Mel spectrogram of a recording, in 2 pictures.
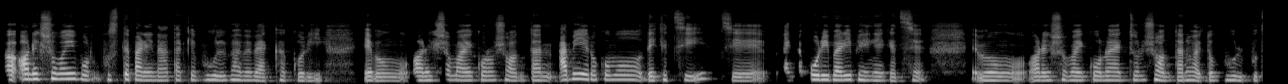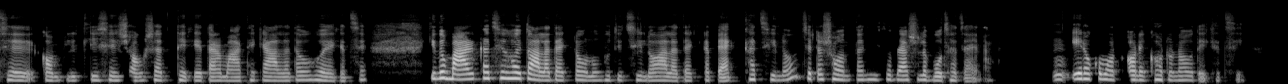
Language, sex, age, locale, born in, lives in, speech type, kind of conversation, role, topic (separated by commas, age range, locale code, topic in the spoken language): Bengali, female, 30-34, bn-BD, Bangladesh, Bangladesh, conversation, podcast, guest, তোমার ভাষায় কোন শব্দটি অনুবাদ করা সবচেয়ে কঠিন বলে তোমার মনে হয়?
